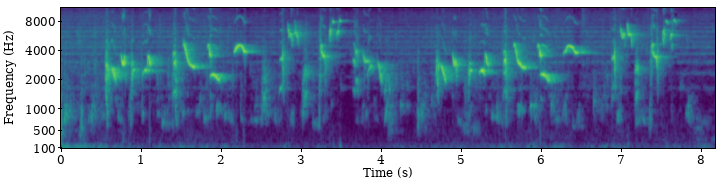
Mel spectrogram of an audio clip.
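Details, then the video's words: Greater green leafbird singing continuously, meant to rouse other leafbirds into answering: a long, rich medley of whistled slurs, chirps and high squeaky notes in rapid, varied phrases. "Cucak ijo gacor AMPUH bikin burung mu langsung emosi ikutan bunyi"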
